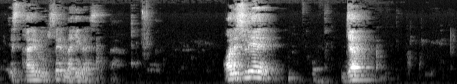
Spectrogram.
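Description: A middle-aged man speaks calmly into a microphone with pauses between phrases.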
